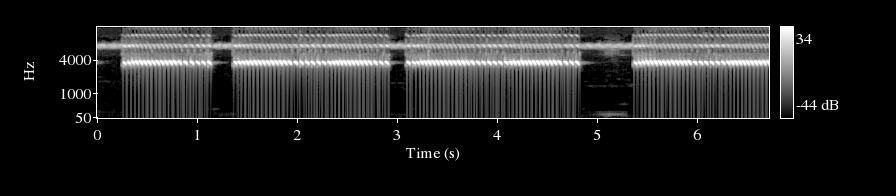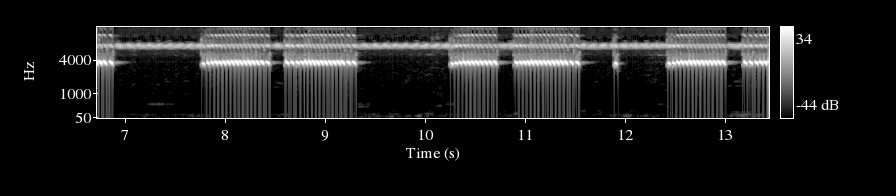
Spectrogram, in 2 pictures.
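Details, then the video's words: Cricket singing long, loud, high-pitched trills lasting up to two seconds, broken by short silences, over a continuous faint high background buzz. "suara jangkrik paling merdu"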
